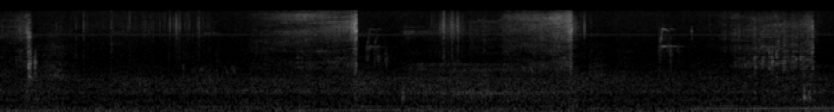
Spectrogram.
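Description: Faint handling sounds with a few soft taps, as a square and marker are worked against the end grain of a white oak log.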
